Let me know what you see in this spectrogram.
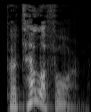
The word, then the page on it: patelliform: British English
